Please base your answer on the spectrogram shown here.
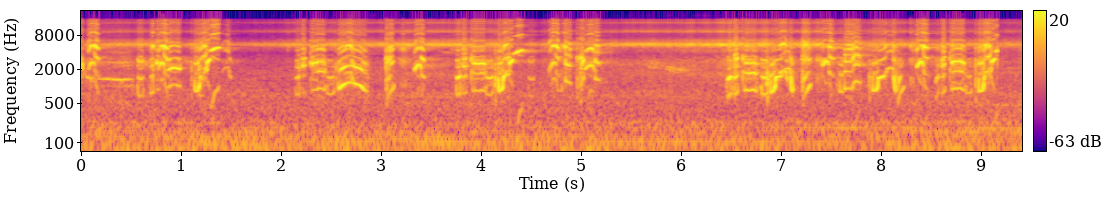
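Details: Parrot voice in a natural setting, bursts of chattering squawks and bent whistled notes in clusters, separated by short quiet gaps, with steady faint background hiss.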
